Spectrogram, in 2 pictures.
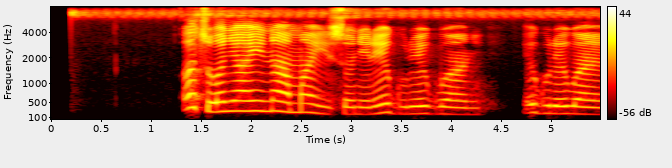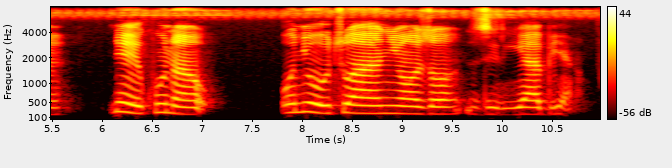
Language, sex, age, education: Igbo, female, 15-29, tertiary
